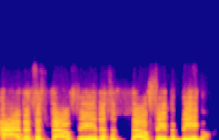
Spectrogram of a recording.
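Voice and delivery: silly voice of a pet dog. Showing how the family voices their dogs: Sophie the beagle's voice. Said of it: "So Sophie's voice is".

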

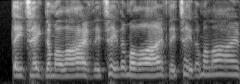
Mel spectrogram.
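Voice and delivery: mock very high scream, repeated over and over. Retelling a film scene, imitating Ripley screaming. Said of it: "she's just screaming".

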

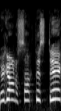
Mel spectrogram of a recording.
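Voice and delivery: very high-pitched put-on voice. Doing a Biden impression in a comedy bit about a debate. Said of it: "That's my Biden impression".

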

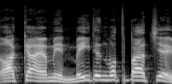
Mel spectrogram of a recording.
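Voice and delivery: put-on South African accent. Acting out a Dragon's Den pitch: Duncan Bannatyne with a South African accent. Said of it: "They're both South African".

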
